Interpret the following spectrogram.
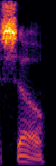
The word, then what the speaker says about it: sew: people use them to sew sewing machines are used for sewing to so s e w sew sew sew a sewing machine sew but it's pronounced just like so they and then--this so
